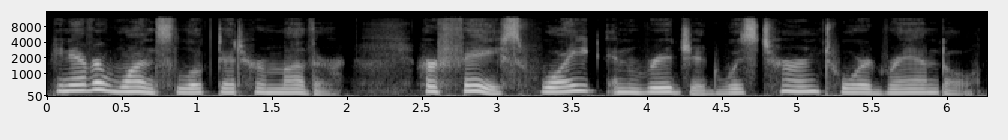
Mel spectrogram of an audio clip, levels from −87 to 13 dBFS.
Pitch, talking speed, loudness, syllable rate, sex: 190 Hz, 155 wpm, -18 LUFS, 4.3 syllables/s, female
